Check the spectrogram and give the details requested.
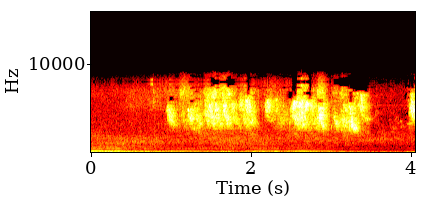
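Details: At a window-mounted feeder on a morning, sparrows keep up a blurred stream of high twittering chirps, ending with a single louder note, above a low steady hum.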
